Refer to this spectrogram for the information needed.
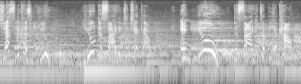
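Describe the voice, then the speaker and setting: A woman's voice: very high-pitched, big pitch swings, a little slow, over loud music, exaggerated voice. A woman playing a grieving, accusing wife as a remembered voice in an audio drama, speaking emphatically. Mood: bitter accusation.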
